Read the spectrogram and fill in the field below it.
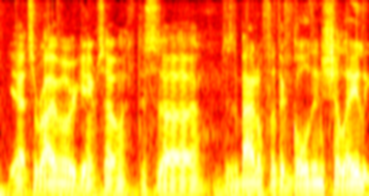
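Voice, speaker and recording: Audible room echo follows a man who speaks with a very deep, low voice at a moderate pace. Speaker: sports podcast co-host. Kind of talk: casual chat. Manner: animated.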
